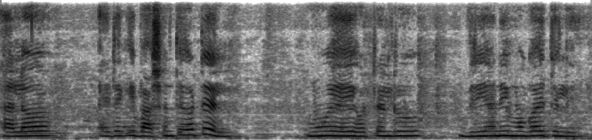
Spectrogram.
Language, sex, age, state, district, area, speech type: Odia, female, 30-45, Odisha, Malkangiri, urban, spontaneous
